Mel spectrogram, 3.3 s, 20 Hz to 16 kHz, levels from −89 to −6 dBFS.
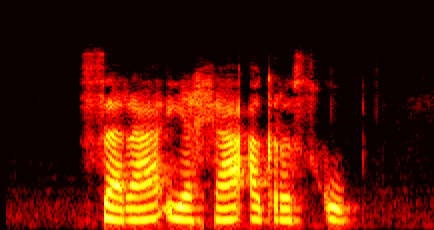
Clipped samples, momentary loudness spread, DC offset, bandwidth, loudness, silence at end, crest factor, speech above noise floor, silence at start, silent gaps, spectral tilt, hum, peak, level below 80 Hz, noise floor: under 0.1%; 8 LU; under 0.1%; 7 kHz; -23 LUFS; 0.65 s; 18 dB; 46 dB; 0.65 s; none; -7 dB/octave; none; -6 dBFS; -62 dBFS; -68 dBFS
